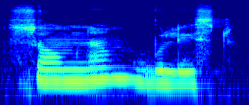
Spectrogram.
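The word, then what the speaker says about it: somnambulist: ठीक है, सोमनाबुलिस्ट। ये एम वैसे साइलेंट है।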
